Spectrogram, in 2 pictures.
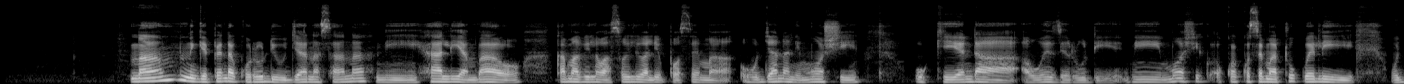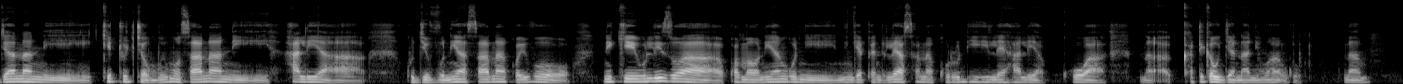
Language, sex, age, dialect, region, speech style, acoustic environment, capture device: Swahili, male, 25-34, Kenya - Mombasa, Kenya, happy; relaxed, people talking, mobile / Linux / Chrome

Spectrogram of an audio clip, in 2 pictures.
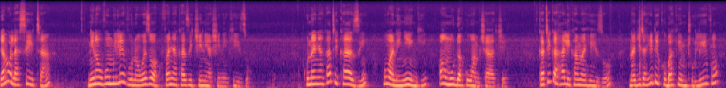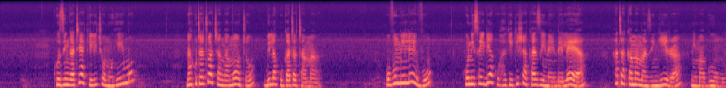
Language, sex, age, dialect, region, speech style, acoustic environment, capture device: Swahili, female, 25-34, Kenya - Mombasa, Kenya, focused; relaxed, silence, desktop / Windows / Chrome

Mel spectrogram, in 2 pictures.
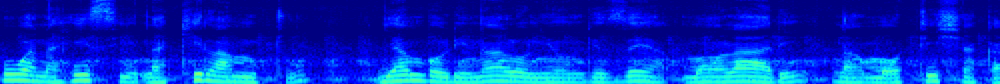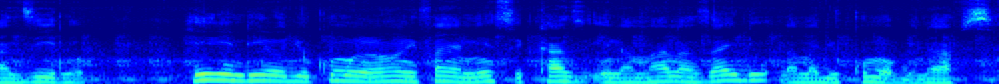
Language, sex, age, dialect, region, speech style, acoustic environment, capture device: Swahili, male, 25-34, Tanzania - Dar es Salaam, Tanzania, relaxed; happy; focused; excited, silence; nature; appliances, mobile / macOS / Safari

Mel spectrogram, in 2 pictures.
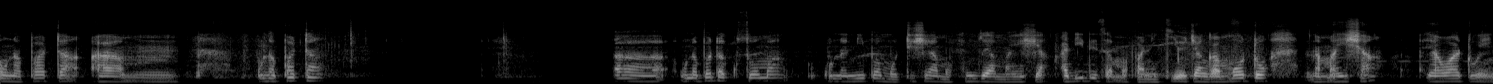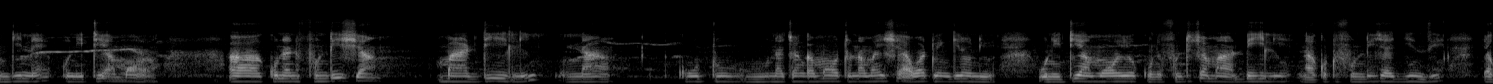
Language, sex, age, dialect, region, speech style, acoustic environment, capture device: Swahili, male, 18-24, Kenya - Nairobi Sheng-influenced, Kenya, happy; relaxed, nature, mobile / Linux / Chrome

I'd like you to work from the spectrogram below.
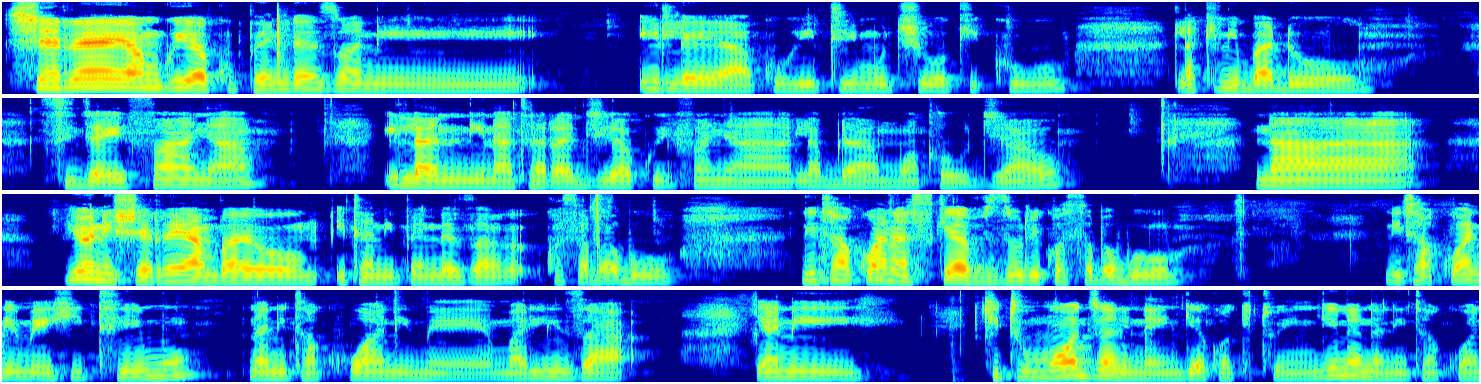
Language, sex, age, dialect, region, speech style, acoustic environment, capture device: Swahili, female, 25-34, Kenya - Nairobi Sheng-influenced, Kenya, relaxed, silence; nature, mobile / Linux / Chrome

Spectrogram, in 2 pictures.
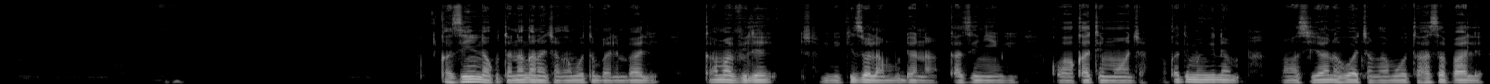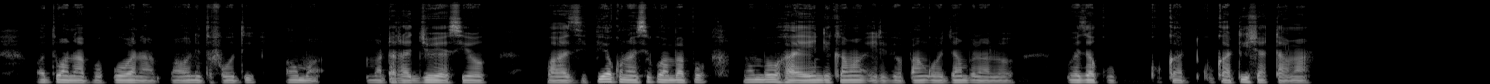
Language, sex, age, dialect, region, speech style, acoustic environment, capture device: Swahili, male, 18-24, Kenya - Nairobi Sheng-influenced, Kenya, relaxed, silence, mobile / Linux / Chrome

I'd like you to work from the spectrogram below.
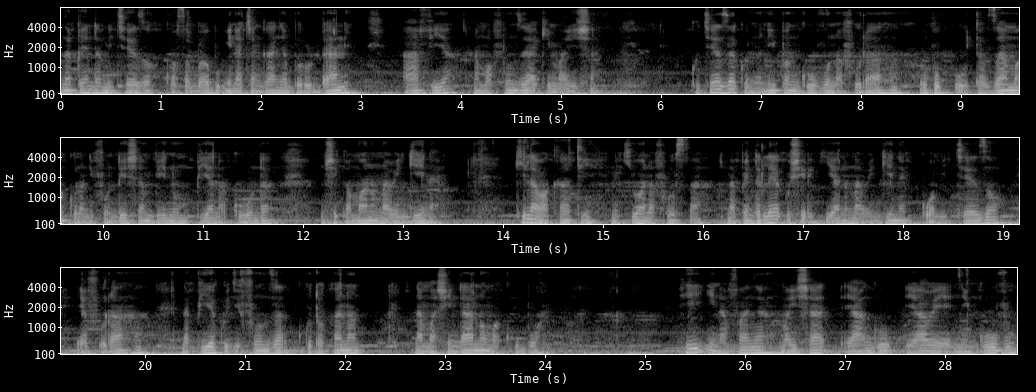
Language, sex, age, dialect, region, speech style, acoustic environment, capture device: Swahili, male, 18-24, Kenya - Mombasa, Kenya, relaxed, nature, mobile / Linux / Chrome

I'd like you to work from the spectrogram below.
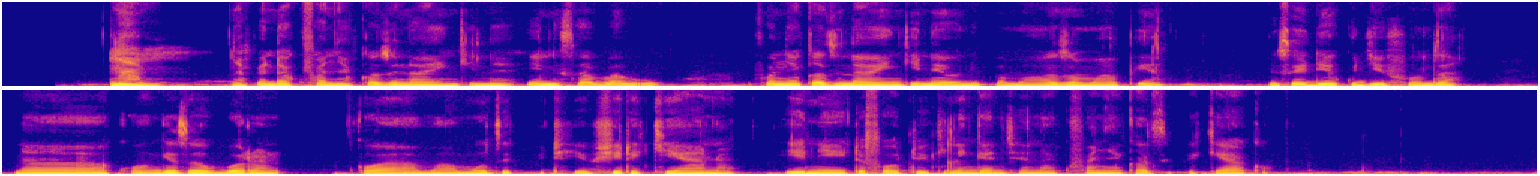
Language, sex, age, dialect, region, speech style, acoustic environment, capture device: Swahili, female, 25-34, Kenya - Mombasa, Kenya, relaxed; excited, people talking; music, mobile / Linux / Chrome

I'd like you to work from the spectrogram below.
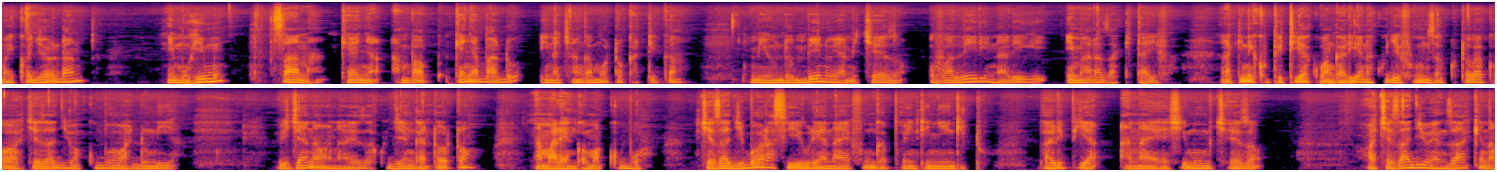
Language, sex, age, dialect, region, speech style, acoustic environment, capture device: Swahili, male, 25-34, Kenya - Mombasa, Kenya, relaxed, nature, mobile / Linux / Chrome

